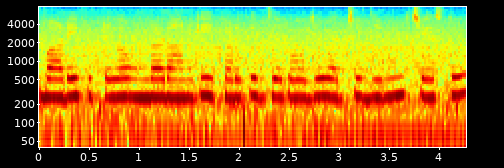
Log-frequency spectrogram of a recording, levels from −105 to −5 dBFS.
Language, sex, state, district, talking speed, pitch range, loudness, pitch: Telugu, female, Andhra Pradesh, Chittoor, 125 wpm, 255-265 Hz, -14 LUFS, 255 Hz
